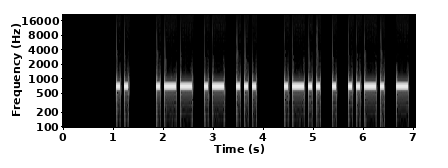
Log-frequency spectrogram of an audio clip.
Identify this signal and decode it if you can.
Morse code, heard as a keyed tone, about 16 wpm, 700 Hz. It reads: I WAS LEFT
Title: Sentences from Top 1000 Words - Review Part 1 - 15wpm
